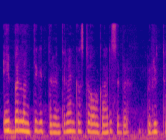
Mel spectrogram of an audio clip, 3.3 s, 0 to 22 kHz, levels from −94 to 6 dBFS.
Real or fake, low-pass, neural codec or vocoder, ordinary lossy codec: fake; 10.8 kHz; codec, 24 kHz, 3 kbps, HILCodec; none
